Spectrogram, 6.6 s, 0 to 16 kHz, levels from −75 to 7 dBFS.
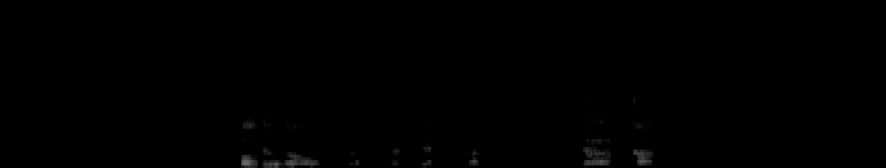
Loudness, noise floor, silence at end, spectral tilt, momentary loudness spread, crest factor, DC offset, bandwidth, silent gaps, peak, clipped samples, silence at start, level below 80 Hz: -56 LUFS; under -90 dBFS; 1.75 s; 1.5 dB/octave; 17 LU; 26 dB; under 0.1%; 7.4 kHz; 2.40-2.61 s, 2.70-2.92 s, 3.01-3.15 s, 3.24-3.51 s, 3.60-4.37 s, 4.60-4.75 s; -36 dBFS; under 0.1%; 1.8 s; under -90 dBFS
